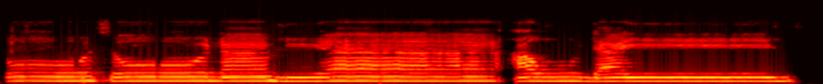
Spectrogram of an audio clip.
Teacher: Sempurnakan waw sukunnya, majukan kedua bibirnya.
